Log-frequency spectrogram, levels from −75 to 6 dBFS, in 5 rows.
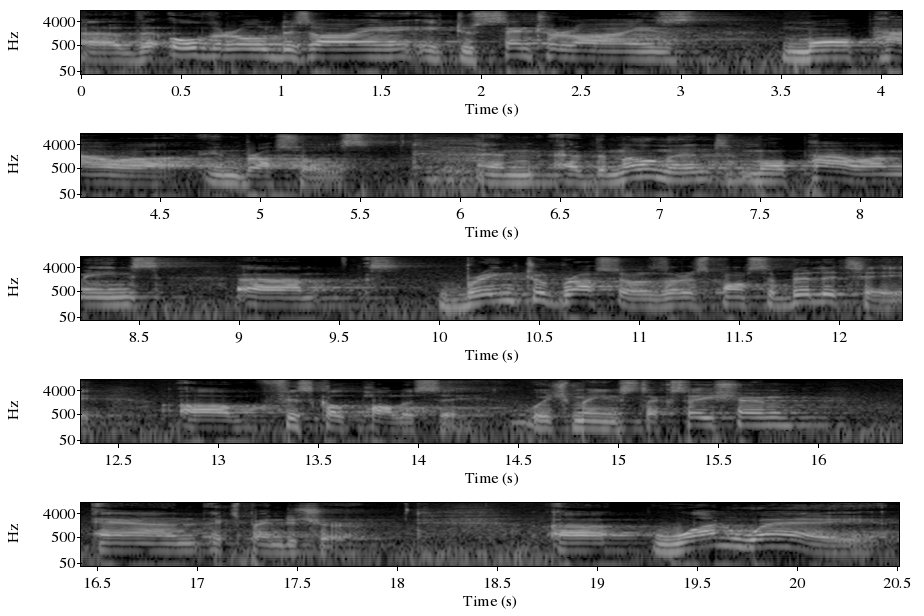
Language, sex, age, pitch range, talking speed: English, male, 50-69, 145-190 Hz, 100 wpm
